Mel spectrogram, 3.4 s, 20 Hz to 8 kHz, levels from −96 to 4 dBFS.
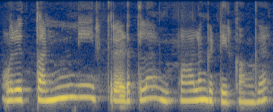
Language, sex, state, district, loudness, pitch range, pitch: Tamil, female, Tamil Nadu, Kanyakumari, -16 LUFS, 225-255 Hz, 240 Hz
